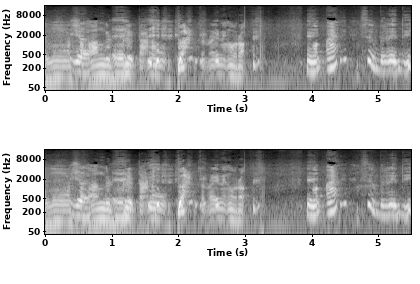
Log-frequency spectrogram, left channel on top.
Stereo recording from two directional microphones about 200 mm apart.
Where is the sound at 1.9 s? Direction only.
5° right (ahead or behind).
